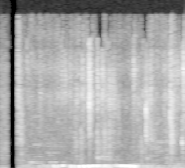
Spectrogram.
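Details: After a second truck training release in Guiguinto, Bulacan, racing pigeons come home mostly in a group; one low, throaty coo swells for about a second after a brief dropout.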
